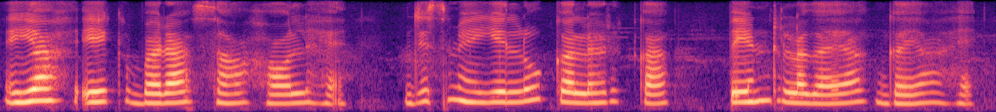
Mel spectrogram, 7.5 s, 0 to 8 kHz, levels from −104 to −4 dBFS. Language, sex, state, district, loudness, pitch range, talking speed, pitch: Hindi, female, West Bengal, Alipurduar, -18 LUFS, 250-285 Hz, 110 wpm, 265 Hz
